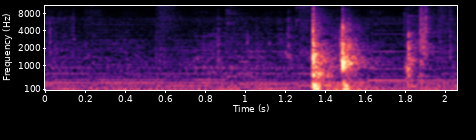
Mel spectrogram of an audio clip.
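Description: Two sharp clicks a fraction of a second apart, about a second and a half in, with a smaller one just after, from the cutting tool as the last of the 20-gauge vinyl is cut. Soft background music plays throughout.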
